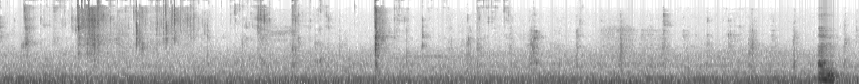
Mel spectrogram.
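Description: A person chewing a crispy fried egg roll with chicken, bacon and avocado close to the microphone: a run of small crunches and wet mouth sounds. Near the end a short 'mm' from her voice.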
